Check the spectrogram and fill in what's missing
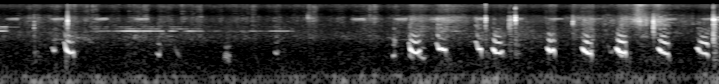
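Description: Francolin giving quick, harsh notes that sweep sharply downward, faint at first, then a loud burst of about a dozen repeated calls, with some light chirps behind.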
